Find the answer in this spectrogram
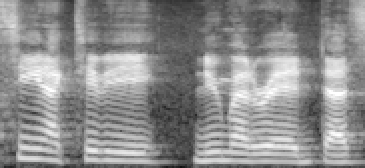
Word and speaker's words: New Madrid: So, and that's how the locals say it. Um so, don't get mad at me. That's I just go with cuz they get mad at me if I don't say New Madrid instead of New Madrid, so just whatever.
